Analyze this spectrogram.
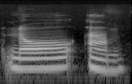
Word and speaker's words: Noel: And then Noel, pronounced just like Joel, but Noel.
